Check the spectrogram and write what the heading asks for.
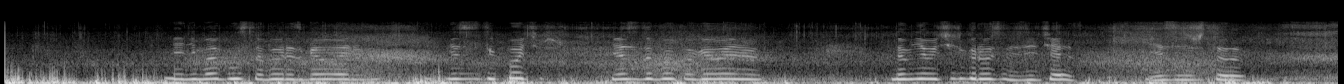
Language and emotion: Russian, sad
